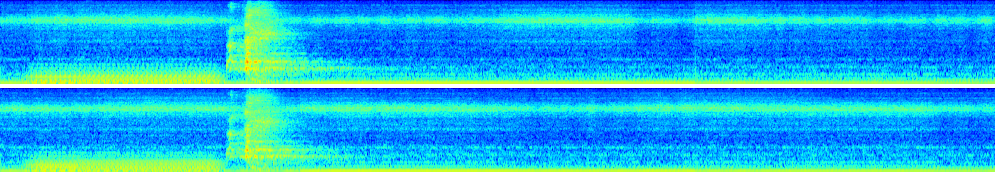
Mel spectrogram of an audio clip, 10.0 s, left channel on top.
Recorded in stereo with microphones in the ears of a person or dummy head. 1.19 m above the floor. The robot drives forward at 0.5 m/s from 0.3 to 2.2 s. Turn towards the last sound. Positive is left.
turn(degrees=10)  # may be behind; listen again after turning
